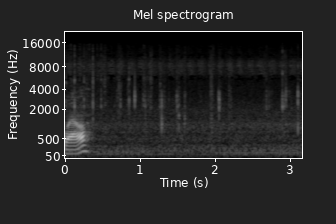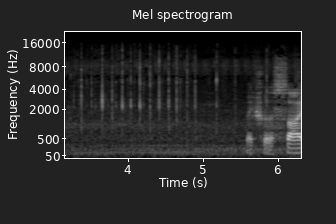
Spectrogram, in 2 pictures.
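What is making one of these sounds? Plastic pieces click and tap softly as they are handled.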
